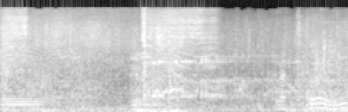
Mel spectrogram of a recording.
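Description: Lightsaber strikes clash in combat.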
